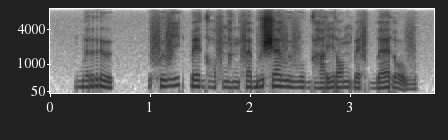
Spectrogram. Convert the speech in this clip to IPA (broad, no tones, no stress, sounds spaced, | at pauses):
b ɘ r ɨ | f ɨ v i̤ k͡p e ɡʱ ɔ f ŋ a̤ ŋ f ɛ b ɨ ʃ ɛ v ɨ v u ɡʱ a ɾ i ɾ ɔ ŋ k͡p e f ɡ͡b ɛ ɗ o v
